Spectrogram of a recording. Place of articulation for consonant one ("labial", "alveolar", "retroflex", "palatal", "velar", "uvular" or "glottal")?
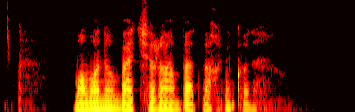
labial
